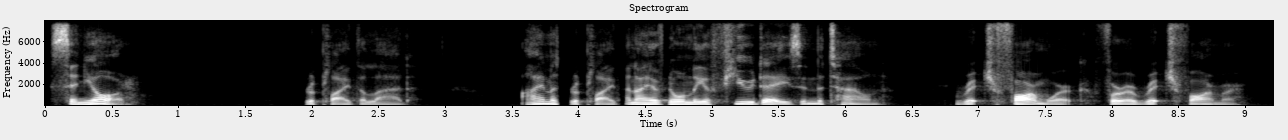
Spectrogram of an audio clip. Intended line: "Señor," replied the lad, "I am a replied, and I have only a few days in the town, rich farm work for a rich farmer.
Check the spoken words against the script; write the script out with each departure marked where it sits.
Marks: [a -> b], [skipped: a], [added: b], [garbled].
"Señor," replied the lad, "I am a replied, and I have only a few days in the town, rich farm work for a rich farmer.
